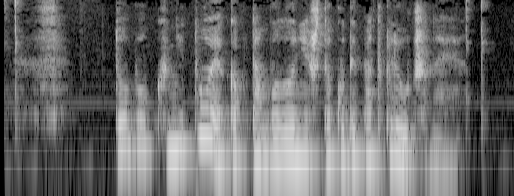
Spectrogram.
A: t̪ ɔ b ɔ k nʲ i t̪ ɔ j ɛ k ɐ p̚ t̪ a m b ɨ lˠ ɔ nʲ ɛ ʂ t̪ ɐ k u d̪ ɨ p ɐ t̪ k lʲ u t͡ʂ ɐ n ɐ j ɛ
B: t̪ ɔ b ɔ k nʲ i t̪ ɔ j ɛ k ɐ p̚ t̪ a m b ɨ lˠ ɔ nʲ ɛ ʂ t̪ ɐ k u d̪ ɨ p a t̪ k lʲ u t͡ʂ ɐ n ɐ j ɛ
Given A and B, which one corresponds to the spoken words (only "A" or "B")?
B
